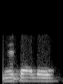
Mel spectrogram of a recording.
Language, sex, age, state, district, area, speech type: Maithili, male, 18-30, Bihar, Muzaffarpur, rural, conversation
